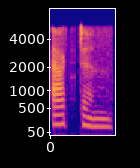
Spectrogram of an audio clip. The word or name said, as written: actin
